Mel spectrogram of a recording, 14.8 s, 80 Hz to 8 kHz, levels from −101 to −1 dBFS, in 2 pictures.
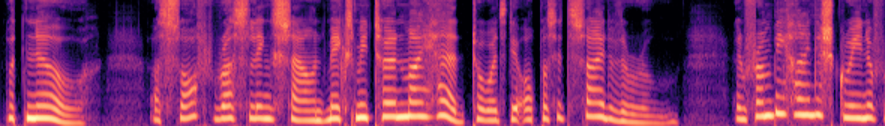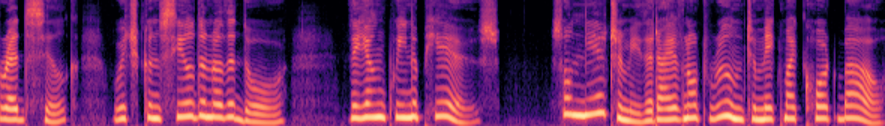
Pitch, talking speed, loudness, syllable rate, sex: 260 Hz, 195 wpm, -16 LUFS, 4.8 syllables/s, female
